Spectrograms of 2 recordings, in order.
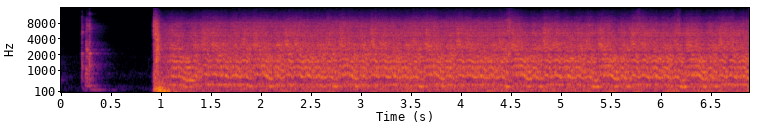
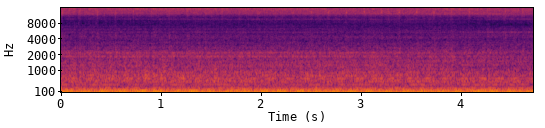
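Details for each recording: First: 1968 Ford Mustang 289 V8 after sitting 30 years, cold weather; starter spins engine briskly, slightly unevenly, for six seconds with no firing, crank no-start from no spark; points and cap cleaned; plugs possibly wet. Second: 1968 Ford Mustang convertible 289 V8, first run after sitting 30 years, cold Canadian weather and not yet warmed up; oil pressure good; deep, steady, even cold idle rumble with no misses, knocks or ticks, running smooth.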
